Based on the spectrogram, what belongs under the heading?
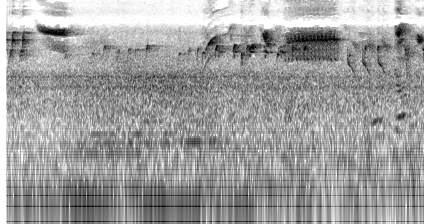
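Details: Grey-crowned goldfinch singing in Khujand: thin, high twittering phrases and brief tinkling trills, loudest in the second half, over a steady low hum.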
